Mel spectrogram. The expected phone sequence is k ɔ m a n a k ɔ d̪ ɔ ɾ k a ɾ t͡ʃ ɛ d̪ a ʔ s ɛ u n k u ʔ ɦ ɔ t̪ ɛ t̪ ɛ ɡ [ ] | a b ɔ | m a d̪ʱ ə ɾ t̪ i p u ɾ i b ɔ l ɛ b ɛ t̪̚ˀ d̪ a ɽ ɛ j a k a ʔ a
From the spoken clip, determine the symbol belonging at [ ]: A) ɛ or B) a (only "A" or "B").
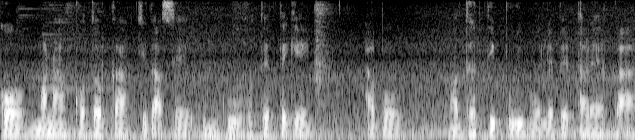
A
